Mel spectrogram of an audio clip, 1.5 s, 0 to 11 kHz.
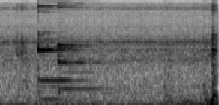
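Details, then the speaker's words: A USB-to-serial cable being unplugged from a computer makes a short two-note chime stepping from high to low, during attempts to reach a crashed Uniden Bearcat BC796D scanner. Normal USB disconnect chime. "and when you disconnect it should make a high pitch to a low pitch note to let you know it's being disconnected"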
